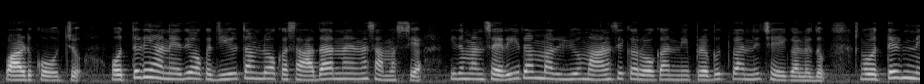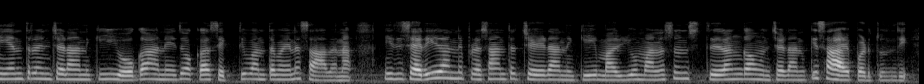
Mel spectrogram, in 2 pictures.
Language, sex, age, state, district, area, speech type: Telugu, female, 60+, Andhra Pradesh, N T Rama Rao, urban, spontaneous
